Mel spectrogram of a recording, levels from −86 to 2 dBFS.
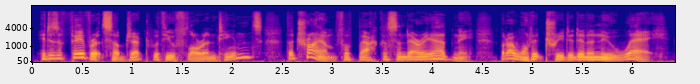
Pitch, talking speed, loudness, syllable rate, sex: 125 Hz, 205 wpm, -19 LUFS, 6.1 syllables/s, male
